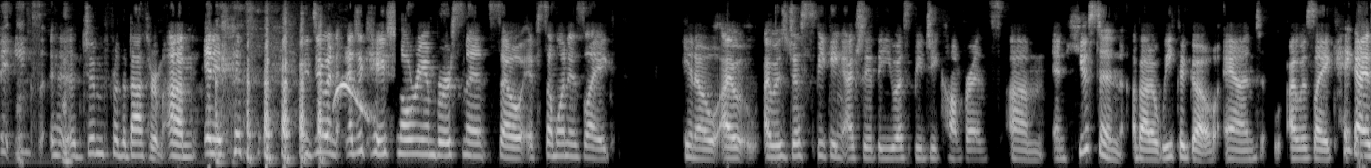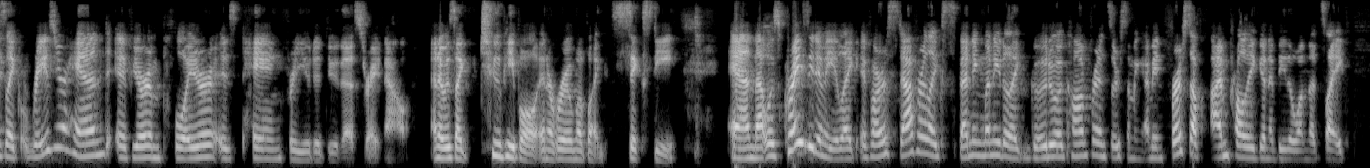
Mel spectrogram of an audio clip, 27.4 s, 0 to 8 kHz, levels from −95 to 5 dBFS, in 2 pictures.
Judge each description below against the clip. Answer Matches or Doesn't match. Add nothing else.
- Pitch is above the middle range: Matches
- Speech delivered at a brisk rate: Matches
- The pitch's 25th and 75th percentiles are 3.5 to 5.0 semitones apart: Matches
